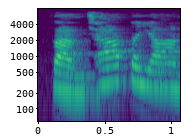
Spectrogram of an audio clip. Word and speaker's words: สัญชาตญาณ: แรก ค่ะ คำ ว่า สัญชาตญาณ สาร ชาตยาน อ่าน ว่า สัญชาตญาณ สัญชาตญาณ ประกอบ ไป ด้วย ส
